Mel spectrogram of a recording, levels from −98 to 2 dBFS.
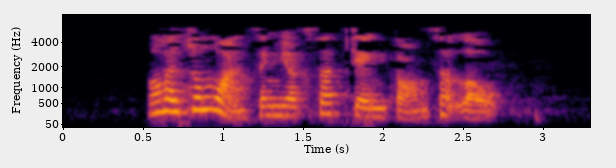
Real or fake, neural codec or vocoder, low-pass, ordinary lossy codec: fake; codec, 16 kHz, 4 kbps, FreqCodec, larger model; 7.2 kHz; MP3, 24 kbps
